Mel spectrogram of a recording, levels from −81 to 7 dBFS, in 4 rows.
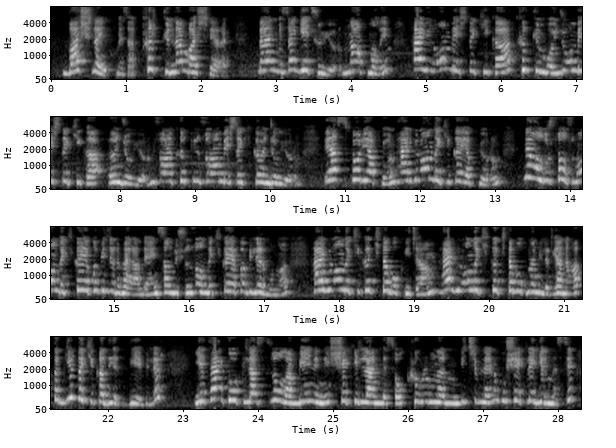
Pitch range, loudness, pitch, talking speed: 280-380 Hz, -19 LUFS, 325 Hz, 170 wpm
